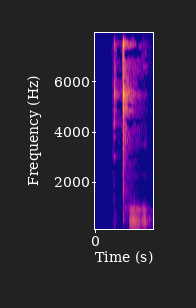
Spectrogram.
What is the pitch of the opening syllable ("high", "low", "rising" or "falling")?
low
